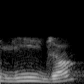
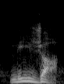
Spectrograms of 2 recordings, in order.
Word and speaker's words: لي جا: الهداوه والجمال ده قو لي بقى الاول انا بنطق الاسم صح ازاي ا اسمي اسمي بالصيني لي جا لي جا بالظبط اوكي اوكي اوكي وحكيم حكيم ده اسم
